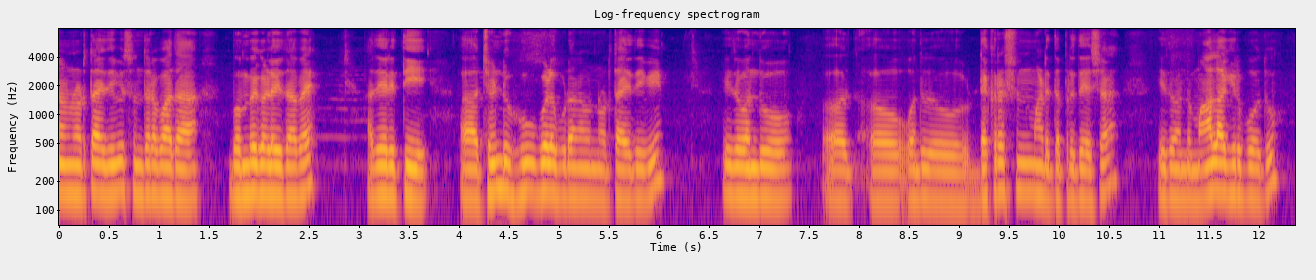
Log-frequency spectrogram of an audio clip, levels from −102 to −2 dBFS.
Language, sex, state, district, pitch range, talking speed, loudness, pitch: Kannada, male, Karnataka, Bellary, 135-150 Hz, 105 wpm, -25 LUFS, 140 Hz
